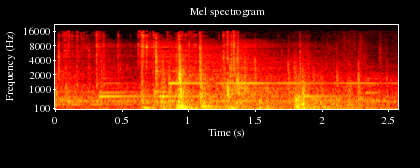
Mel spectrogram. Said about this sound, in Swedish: Sten öppnade försiktigt den stora dörren.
